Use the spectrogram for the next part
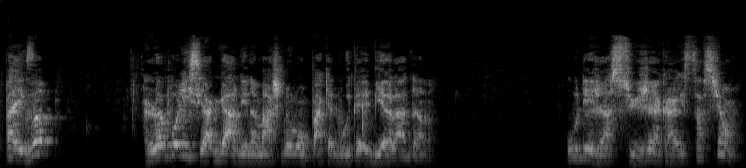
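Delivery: ordinary talk, nothing marked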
